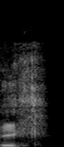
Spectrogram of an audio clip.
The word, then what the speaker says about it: ich: I'm speaking German, sweetie, should I say ich or ich? And she said, don't say ich, because if you say it like that, you're going to sound gay. Everybody's going to think you're gay. She said, you need to say ich. It's the right way to say it. It's how us country Germans say it. If you say ich, you sound gay.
